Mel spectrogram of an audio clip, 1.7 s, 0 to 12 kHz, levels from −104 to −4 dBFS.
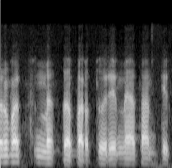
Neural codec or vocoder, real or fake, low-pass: codec, 16 kHz, 16 kbps, FunCodec, trained on Chinese and English, 50 frames a second; fake; 7.2 kHz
